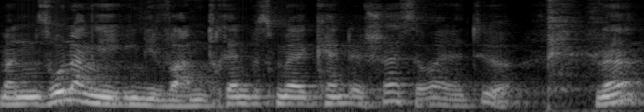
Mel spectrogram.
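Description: Here is a man with an ordinary speaking voice. His pitch is fairly high, with ordinary pitch variation. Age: 30s. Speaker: organiser of psychedelic spiritual retreat weekends. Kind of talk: interview.

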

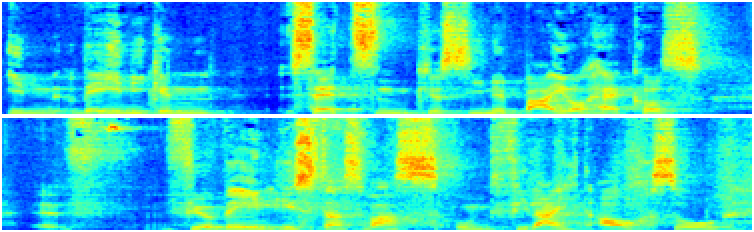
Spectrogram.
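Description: A man's fairly high voice with lively intonation at a very slow pace, with audible room echo and noticeable background noise. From Switzerland, Basel. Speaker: podcast host. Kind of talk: casual chat. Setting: video call.

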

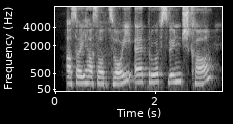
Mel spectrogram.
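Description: A woman's dark, mellow, somewhat breathy voice. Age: young. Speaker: listener contributor. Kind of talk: casual chat.

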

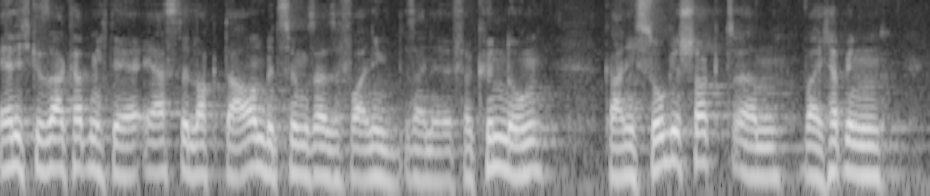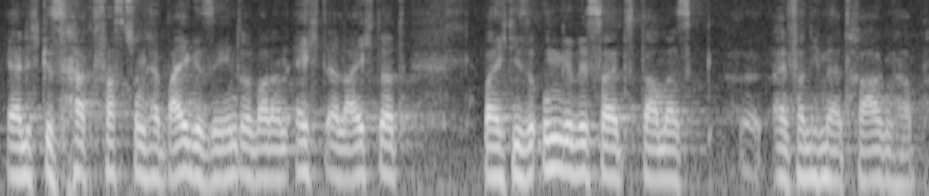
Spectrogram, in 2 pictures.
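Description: Using a plain, everyday voice, a man speaks at a fairly quick pace in a medium pitch with fairly even intonation. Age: 30s. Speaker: restaurant owner. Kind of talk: interview.

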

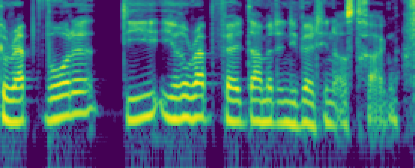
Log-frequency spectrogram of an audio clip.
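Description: His tone is dark and mellow. The man's pitch sits fairly high. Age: 40s. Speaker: podcast co-host. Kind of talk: casual chat.

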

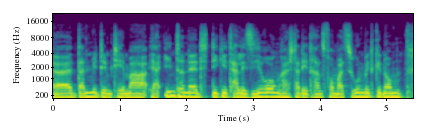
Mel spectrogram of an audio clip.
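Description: Hardly pausing, a man speaks in a flat monotone. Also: medium pitch for a man, moderate pace, very even loudness. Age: 30s. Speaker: podcast host. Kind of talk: interview. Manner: casual, filler words.

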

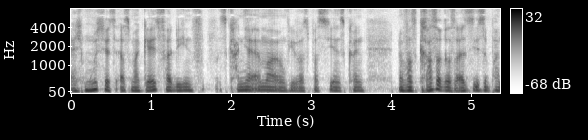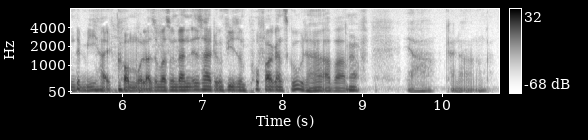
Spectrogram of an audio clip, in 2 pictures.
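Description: A man's fairly low, fry-edged voice at a very fast pace over a quiet background. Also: ordinary pitch variation. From Berlin, later Dutch border region. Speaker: freelance 3D artist. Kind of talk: interview, casual chat. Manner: hesitant, many fillers.

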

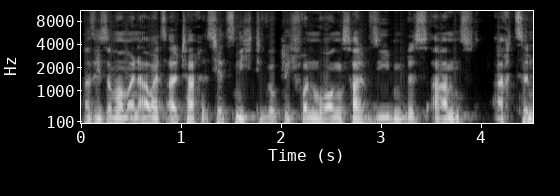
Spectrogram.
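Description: Very deep, low male voice moving at a fairly quick pace. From Germany, Aalen area. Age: 30s. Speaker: helicopter company owner. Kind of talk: interview. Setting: on location at his company. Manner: hesitant, many fillers.

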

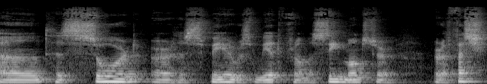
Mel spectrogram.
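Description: A man with a Northern Irish accent speaks in a medium pitch with monotone, flat intonation. Room echo and background noise are both noticeable. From Northern Ireland, County Derry. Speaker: ex political prisoner and B&B host. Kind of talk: casual interview, storytelling. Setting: kitchen at home.

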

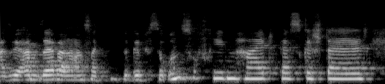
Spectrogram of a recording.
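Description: A woman's plain, everyday voice with fairly even intonation. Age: 30s. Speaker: occupational therapist and coach. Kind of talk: interview.

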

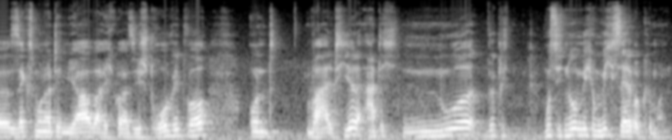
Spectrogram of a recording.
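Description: Noticeable background noise sits behind this speaker. A man talks at a fairly slow pace and medium pitch with ordinary pitch variation. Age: 40s. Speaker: event venue owner and business coach. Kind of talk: interview. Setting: event venue.

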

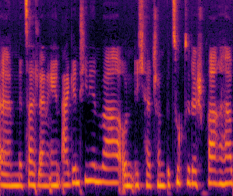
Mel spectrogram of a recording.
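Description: A woman with a medium pitch talks at a fairly quick pace, somewhat breathy, with ordinary pitch variation. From Germany (Ulm), partly Austria. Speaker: university student. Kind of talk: interview. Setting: studio.

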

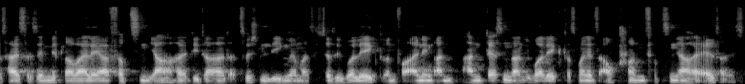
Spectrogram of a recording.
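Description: Racing along at a very fast pace with hardly any pauses, a man's voice swings widely in loudness. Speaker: architect. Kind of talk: interview. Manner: halting, many filler sounds.

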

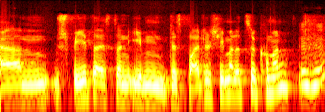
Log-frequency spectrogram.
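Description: Speaking at a moderate pace with lively intonation, a man at a medium pitch has a plain, everyday voice. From Austria, Vienna. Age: 20s. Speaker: founder of a fashion startup. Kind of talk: interview.

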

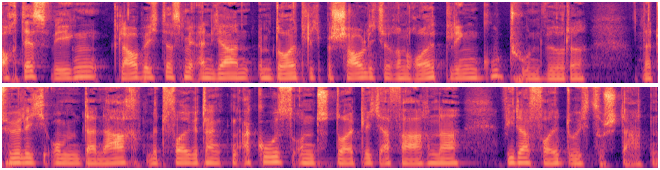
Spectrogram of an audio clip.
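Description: His intonation is monotone and flat throughout. This man's voice lies at a medium pitch. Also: moderate pace. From Berlin, Germany. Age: 20s. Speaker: journalist and podcaster. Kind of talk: personal announcement monologue.

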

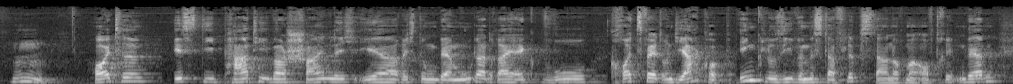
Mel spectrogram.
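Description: Speaking with a fairly high pitch and ordinary pitch variation, a man talks at a very slow pace. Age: 30s. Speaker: community radio host. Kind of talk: casual interview chat. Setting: café / on location.

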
